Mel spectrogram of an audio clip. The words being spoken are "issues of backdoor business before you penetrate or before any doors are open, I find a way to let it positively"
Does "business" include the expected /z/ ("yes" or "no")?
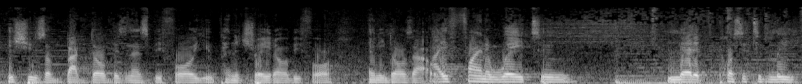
yes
